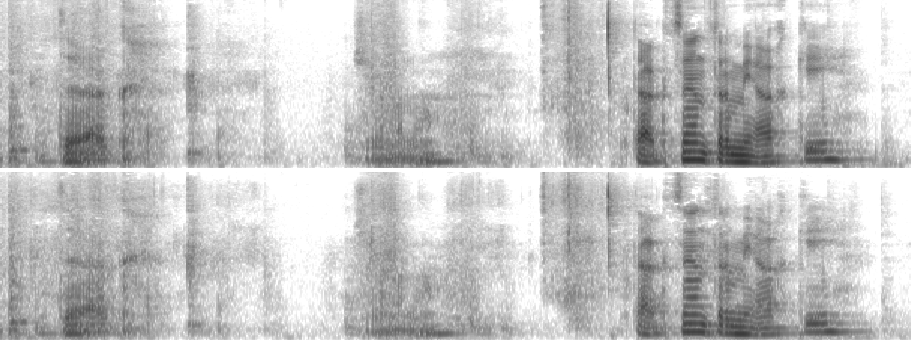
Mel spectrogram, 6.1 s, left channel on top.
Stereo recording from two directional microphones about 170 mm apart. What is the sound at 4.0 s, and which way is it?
Speech, 55° left (ahead or behind).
